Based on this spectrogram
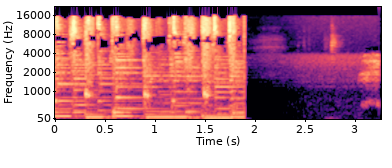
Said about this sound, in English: Okay, it's definitely a Spanish song. Okay. Is it? It's the one about the donkey.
